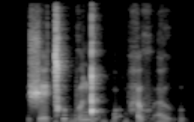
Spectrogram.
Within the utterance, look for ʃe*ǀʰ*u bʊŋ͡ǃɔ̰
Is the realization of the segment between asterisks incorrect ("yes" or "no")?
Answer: no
